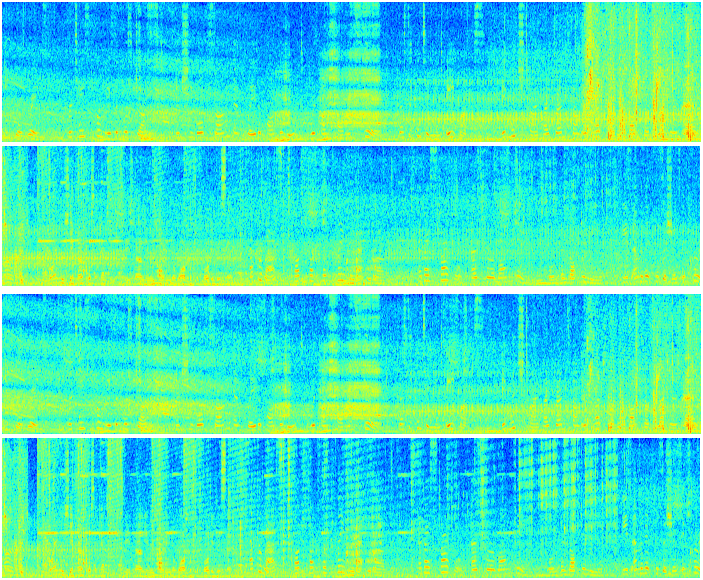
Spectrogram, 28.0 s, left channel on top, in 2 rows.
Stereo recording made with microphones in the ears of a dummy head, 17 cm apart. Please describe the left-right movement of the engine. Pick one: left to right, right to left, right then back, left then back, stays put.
right to left.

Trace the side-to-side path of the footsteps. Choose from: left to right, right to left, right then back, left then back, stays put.
left to right.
